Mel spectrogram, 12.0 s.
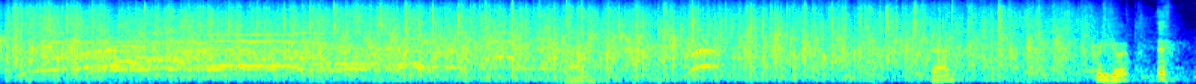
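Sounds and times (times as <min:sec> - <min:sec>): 
audience applause: 0:00.0 - 0:11.8
speech: 0:09.3 - 0:09.7, 0:10.9 - 0:11.8.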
